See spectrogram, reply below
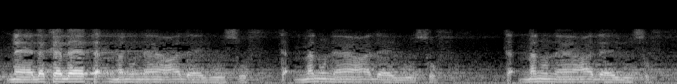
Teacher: تخطف النون الأولى بسرعة بس كأنك نطقت بثلثي الحركة وحذفت ثلثها · Term: الاختلاس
